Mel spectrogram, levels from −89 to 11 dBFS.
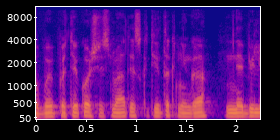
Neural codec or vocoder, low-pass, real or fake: none; 9.9 kHz; real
